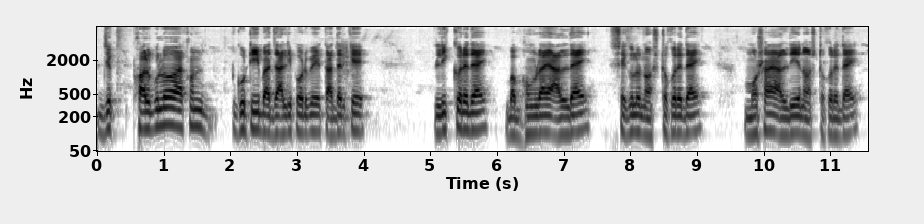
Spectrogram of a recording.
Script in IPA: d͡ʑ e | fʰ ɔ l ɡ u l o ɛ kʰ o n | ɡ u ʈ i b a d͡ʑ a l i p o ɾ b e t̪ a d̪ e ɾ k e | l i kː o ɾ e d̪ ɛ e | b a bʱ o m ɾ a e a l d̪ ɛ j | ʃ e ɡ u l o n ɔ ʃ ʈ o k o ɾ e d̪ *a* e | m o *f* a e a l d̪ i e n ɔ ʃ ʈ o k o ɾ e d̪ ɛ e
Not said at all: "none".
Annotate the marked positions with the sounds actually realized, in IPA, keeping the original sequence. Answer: ɛ, ʃ

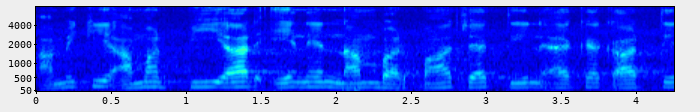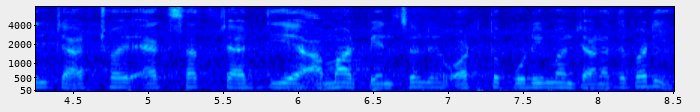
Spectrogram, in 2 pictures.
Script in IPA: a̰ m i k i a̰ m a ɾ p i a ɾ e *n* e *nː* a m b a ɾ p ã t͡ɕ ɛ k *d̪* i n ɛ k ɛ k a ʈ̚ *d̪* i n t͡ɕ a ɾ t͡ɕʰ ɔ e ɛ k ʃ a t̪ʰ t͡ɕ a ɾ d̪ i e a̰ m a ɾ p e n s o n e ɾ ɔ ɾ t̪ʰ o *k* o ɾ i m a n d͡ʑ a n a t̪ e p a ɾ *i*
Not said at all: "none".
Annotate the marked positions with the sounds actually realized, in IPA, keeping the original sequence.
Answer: n, nː, t̪, t̪, p, i

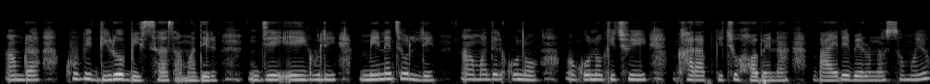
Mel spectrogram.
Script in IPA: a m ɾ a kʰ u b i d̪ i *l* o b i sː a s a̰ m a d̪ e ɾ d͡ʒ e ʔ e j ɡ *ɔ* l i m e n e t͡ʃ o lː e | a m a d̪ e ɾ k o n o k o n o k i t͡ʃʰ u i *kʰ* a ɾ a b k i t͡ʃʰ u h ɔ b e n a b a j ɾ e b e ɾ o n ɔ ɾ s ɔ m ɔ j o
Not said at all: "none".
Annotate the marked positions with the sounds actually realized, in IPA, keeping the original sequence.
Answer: ɽ, u, kʰ

